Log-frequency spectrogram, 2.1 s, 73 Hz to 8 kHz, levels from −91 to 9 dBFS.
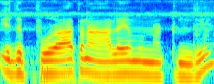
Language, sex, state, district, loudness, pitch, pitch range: Telugu, male, Andhra Pradesh, Anantapur, -15 LUFS, 135 Hz, 130-145 Hz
